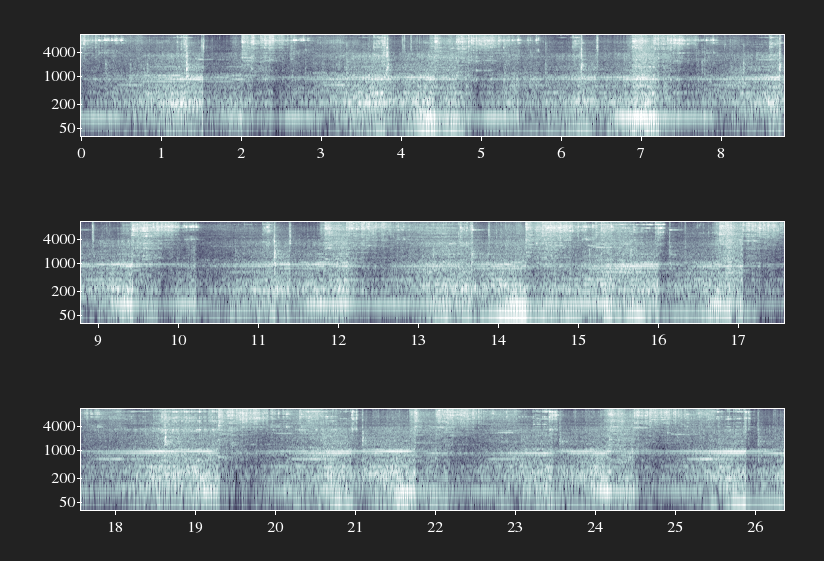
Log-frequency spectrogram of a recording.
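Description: A packaging machine runs with a steady hum and rhythmic clacking.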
